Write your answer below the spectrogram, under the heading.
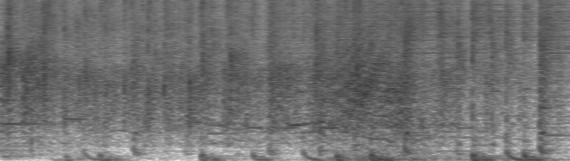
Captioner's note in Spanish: Aplausos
